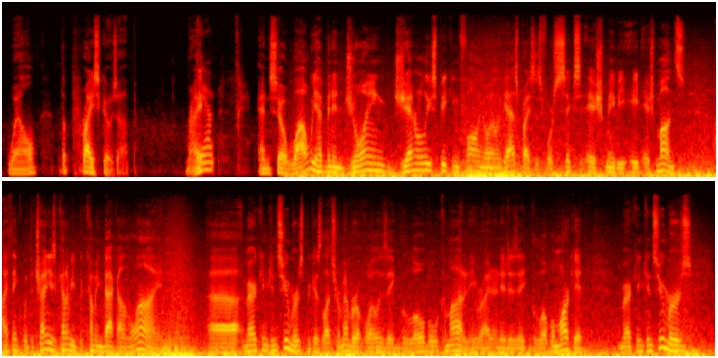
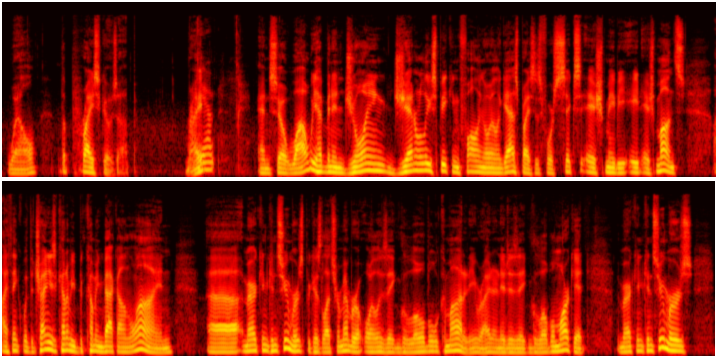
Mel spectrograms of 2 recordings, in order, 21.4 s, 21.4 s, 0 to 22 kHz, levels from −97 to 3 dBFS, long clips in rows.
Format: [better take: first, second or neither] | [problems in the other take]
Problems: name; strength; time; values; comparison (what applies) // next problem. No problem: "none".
second | wind noise on the microphone; occasional gusts; from 4.5 s on; 15 dB below the speech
